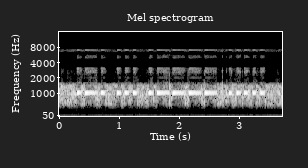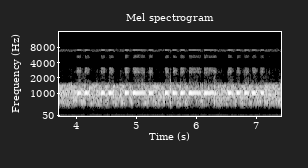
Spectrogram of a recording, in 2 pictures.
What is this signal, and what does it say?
Morse code, heard as a keyed tone, about 18 wpm, 1000 Hz, with noise. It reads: RS15 IIR35
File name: rs-15 cw telemetry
